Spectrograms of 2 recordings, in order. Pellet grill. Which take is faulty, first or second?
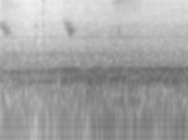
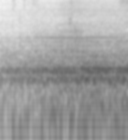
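first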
